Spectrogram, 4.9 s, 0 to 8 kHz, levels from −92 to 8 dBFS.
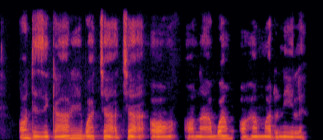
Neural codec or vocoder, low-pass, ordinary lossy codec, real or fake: none; 7.2 kHz; none; real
